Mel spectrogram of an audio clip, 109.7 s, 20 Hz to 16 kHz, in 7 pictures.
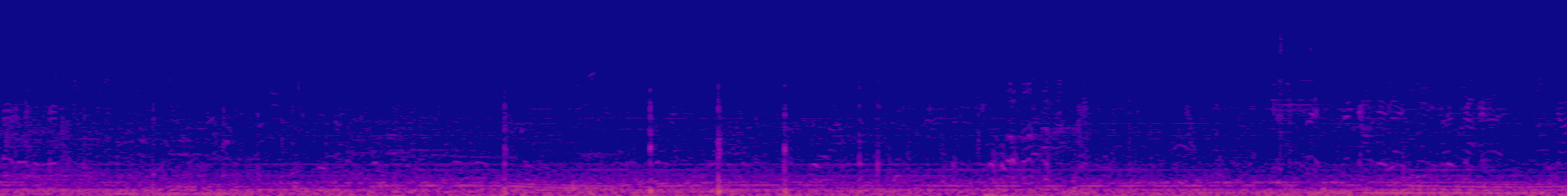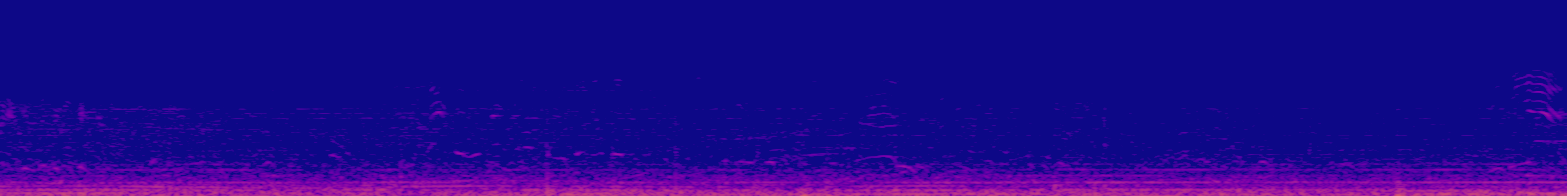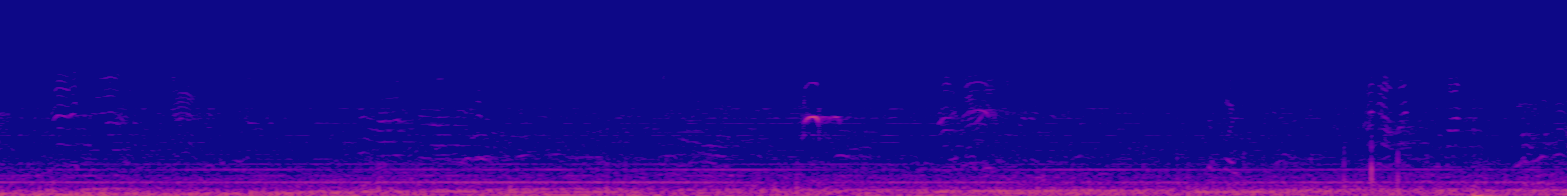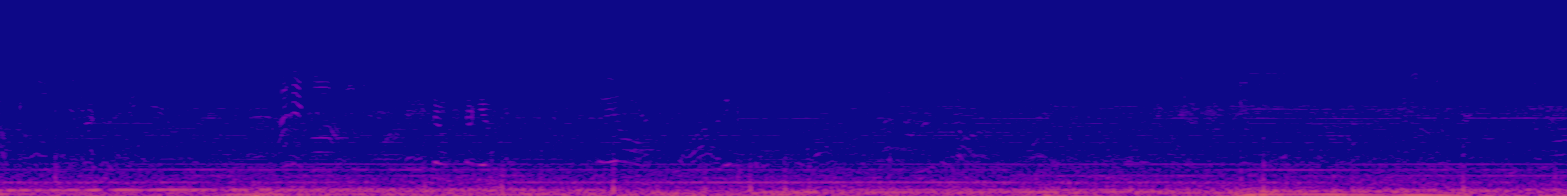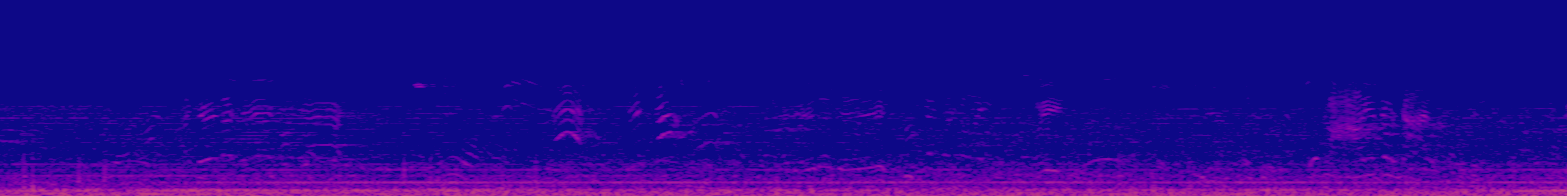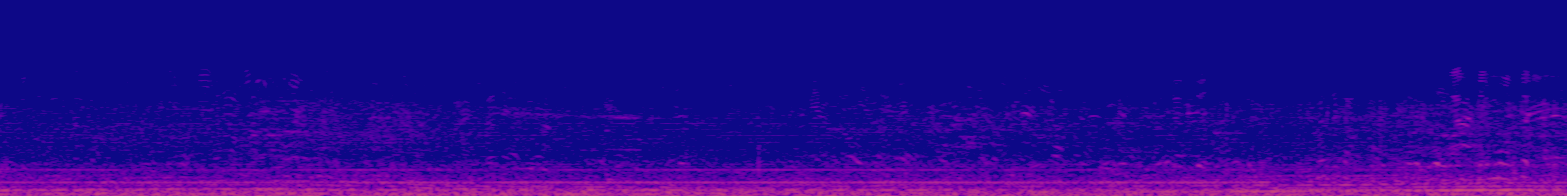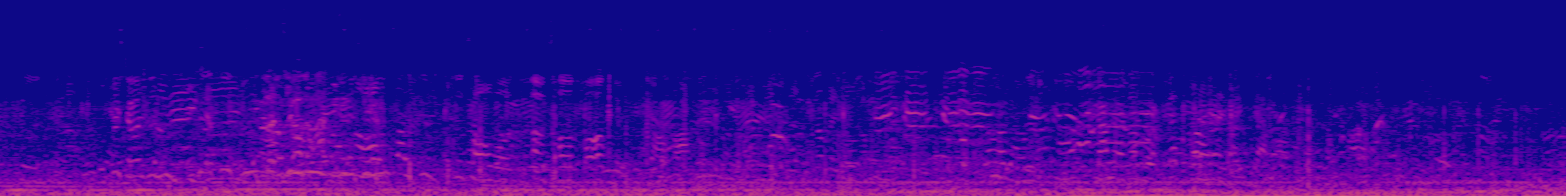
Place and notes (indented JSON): {
  "title": "花崗山綜合田徑場, Hualien City - Running voice",
  "date": "2014-02-24 14:34:00",
  "description": "Students of running activities, Mower noise, Birds sound\nBinaural recordings\nZoom H4n+ Soundman OKM II",
  "latitude": "23.98",
  "longitude": "121.61",
  "timezone": "Asia/Taipei"
}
